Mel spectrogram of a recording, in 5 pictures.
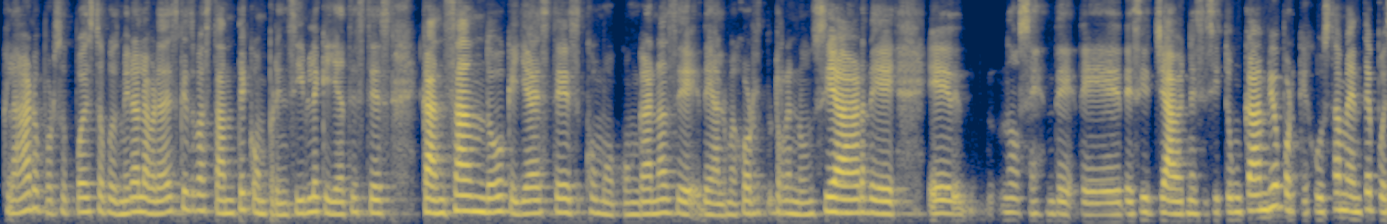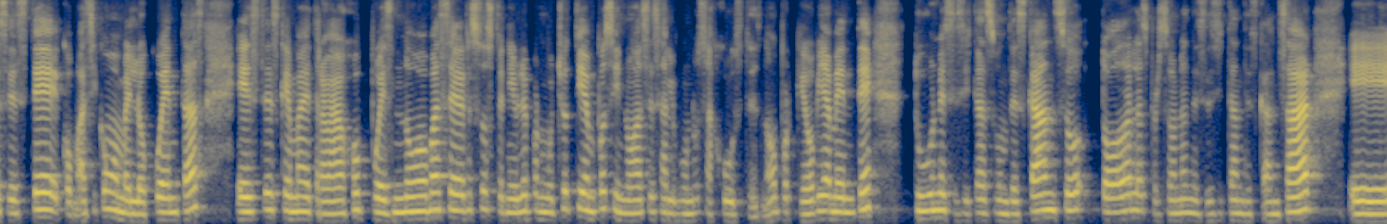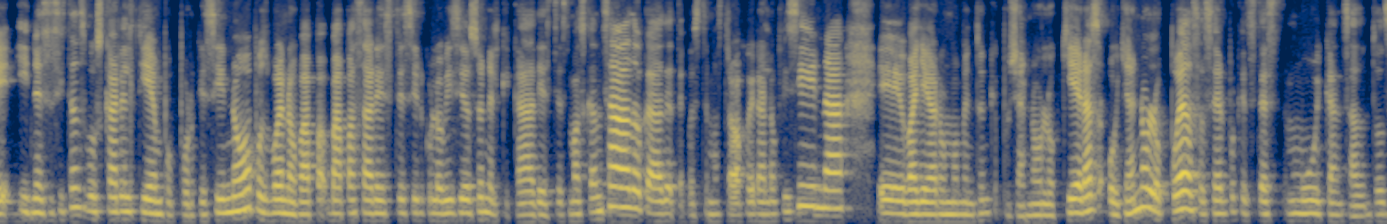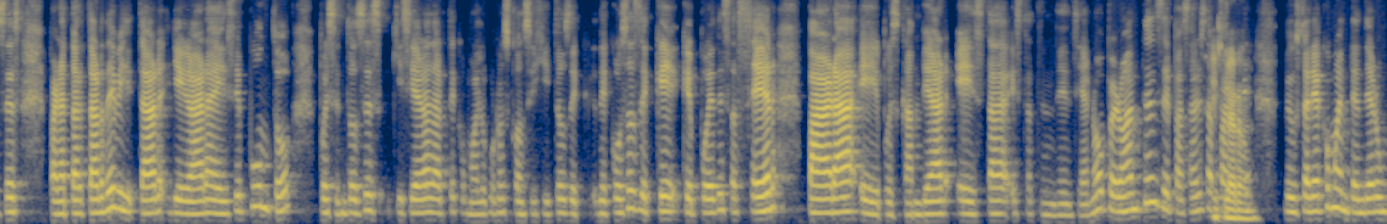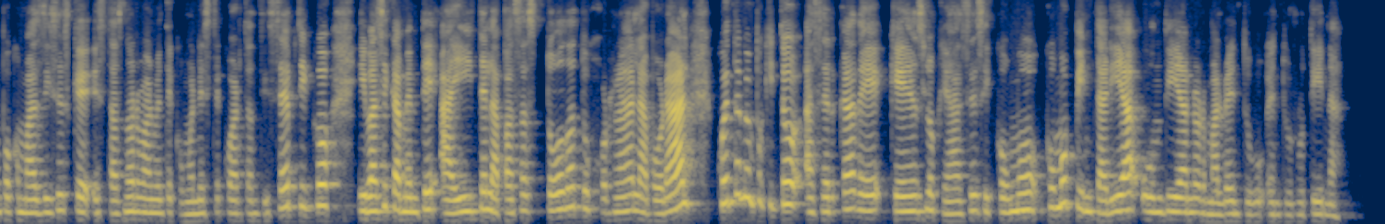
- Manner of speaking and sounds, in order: none
- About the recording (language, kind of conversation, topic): Spanish, advice, ¿Cómo puedo organizar bloques de trabajo y descansos para mantenerme concentrado todo el día?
